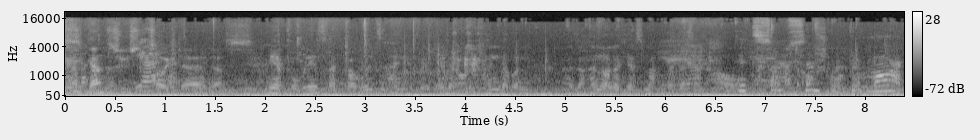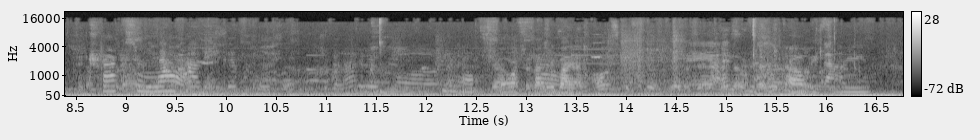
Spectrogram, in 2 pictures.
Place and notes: train heading to frankfurt. recorded june 6, 2008. - project: "hasenbrot - a private sound diary"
